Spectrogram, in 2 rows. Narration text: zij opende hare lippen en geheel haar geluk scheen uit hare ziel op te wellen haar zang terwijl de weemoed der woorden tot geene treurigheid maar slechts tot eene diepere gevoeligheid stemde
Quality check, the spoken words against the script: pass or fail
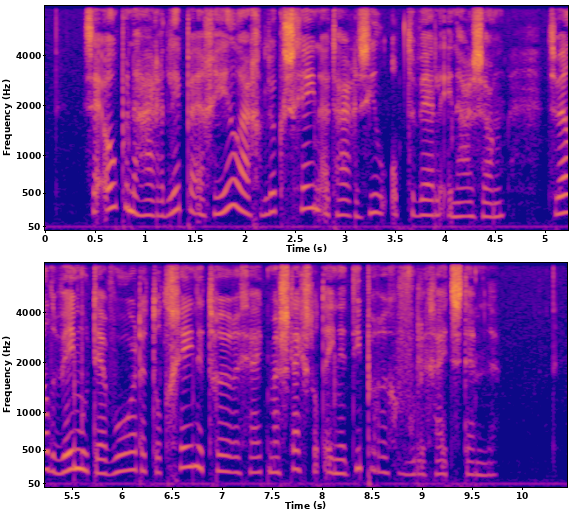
fail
